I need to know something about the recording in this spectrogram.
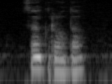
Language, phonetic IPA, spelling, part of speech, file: Polish, [zaˈɡrɔda], zagroda, noun, LL-Q809 (pol)-zagroda.wav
